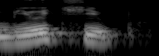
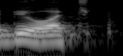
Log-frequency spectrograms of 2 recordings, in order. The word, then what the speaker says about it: biótipo: que fala isso biótipo o pessoal fala como Biotipo tá errado o certo é biótico aí eu sou um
